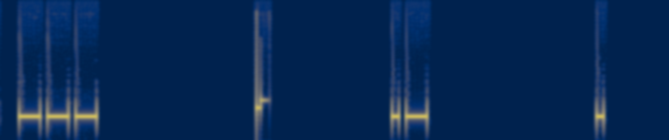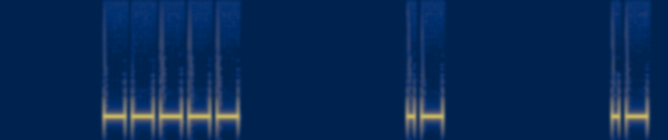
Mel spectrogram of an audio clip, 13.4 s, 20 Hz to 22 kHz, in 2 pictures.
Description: Morse code, heard as a keyed tone, about 17 wpm, spaced as for 5 wpm, 700 Hz. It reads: O AE0AA
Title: USA Call Signs - 8x Character Spacing - 17wpm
